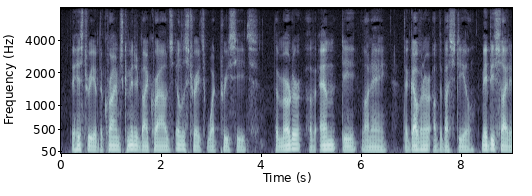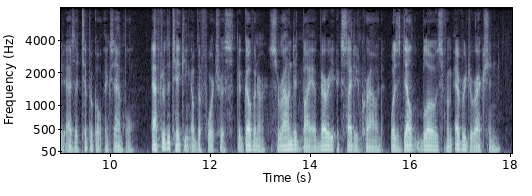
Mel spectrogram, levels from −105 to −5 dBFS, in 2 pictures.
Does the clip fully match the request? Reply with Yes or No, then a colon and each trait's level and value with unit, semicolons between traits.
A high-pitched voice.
No: very low, 75 Hz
